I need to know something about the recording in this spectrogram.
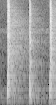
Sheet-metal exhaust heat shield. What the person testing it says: You should be able to tap it. Just kind of get that dead noise, no metal on metal contact noise.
